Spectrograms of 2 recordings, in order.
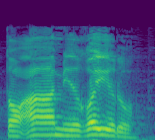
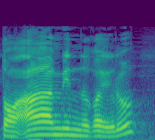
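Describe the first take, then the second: First: The n is blended away into the next word. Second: The n is pronounced clearly before the next word. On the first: The speaker calls it wrong. "dibaca ta'amil ghairu" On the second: The speaker calls it right.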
